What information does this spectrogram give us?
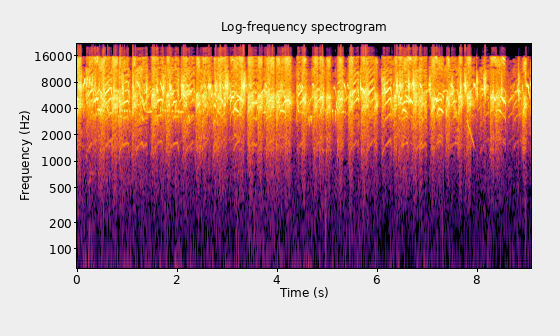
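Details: Varied small-bird song used to train songbirds: rapid, high twittering with rising and falling whistled notes and sharp chips, a nonstop, dense chorus filling the whole stretch.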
